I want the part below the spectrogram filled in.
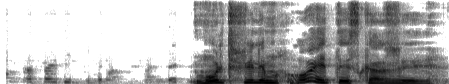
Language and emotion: Russian, positive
